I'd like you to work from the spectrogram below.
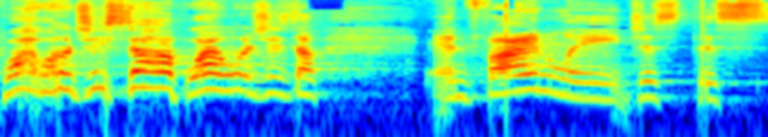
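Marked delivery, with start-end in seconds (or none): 0.0-1.6 agitated, heated, raised, pitched-up, repeating words. Retelling the other speaker's reaction while calming someone: imitating someone getting heated. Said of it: "you were getting heated up and like".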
